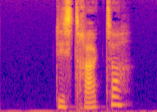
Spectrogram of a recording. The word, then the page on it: distraktor: [ disˈtʁɑgtʌ ]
